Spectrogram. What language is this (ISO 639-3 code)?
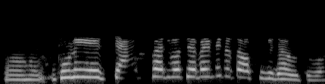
ori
